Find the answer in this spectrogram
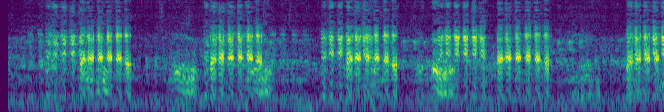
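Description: A frog gives loud, rattling croaks in pulsed bursts, each under a second, repeated in quick succession.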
